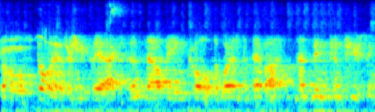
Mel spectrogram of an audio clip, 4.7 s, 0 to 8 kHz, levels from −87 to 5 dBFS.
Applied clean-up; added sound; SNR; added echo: neural separator model SepFormer DNS4.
